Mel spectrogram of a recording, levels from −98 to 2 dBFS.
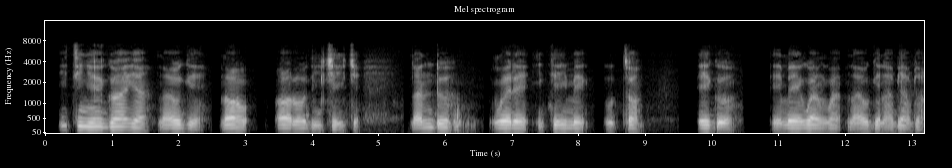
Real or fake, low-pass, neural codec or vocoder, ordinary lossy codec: fake; 7.2 kHz; codec, 16 kHz, 16 kbps, FunCodec, trained on Chinese and English, 50 frames a second; MP3, 64 kbps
